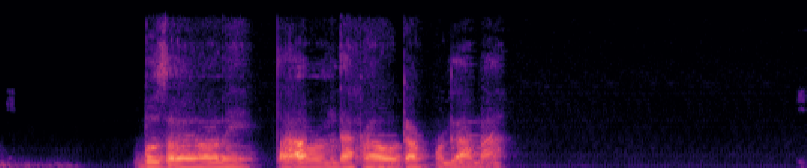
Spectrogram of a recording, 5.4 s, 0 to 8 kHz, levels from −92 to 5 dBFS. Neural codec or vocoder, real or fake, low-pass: codec, 24 kHz, 0.9 kbps, WavTokenizer, medium music audio release; fake; 7.2 kHz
